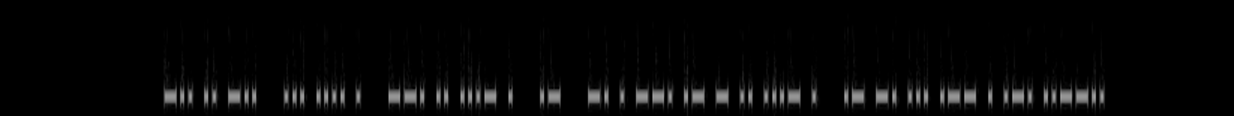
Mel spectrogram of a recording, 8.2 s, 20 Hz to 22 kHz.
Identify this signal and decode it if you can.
Morse code, heard as a keyed tone, about 41 wpm, 700 Hz. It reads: DID SHE GIVE A NEGATIVE ANSWER?
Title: Sentences from Top 1000 Words - Review Part 6 - 45wpm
